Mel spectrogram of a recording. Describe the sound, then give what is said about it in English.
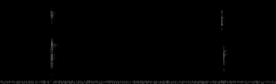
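Two soft, wet kissing smacks, kisses given on the forehead and cheeks, spaced well apart over a quiet, low background hum, with no talking. “Speaking of which, let me just shower you with some more kisses. On your forehead. On your cheeks.”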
